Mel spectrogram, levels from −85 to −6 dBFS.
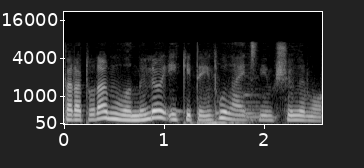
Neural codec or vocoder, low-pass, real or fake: codec, 16 kHz, 0.5 kbps, X-Codec, HuBERT features, trained on balanced general audio; 7.2 kHz; fake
